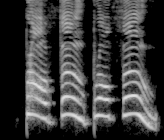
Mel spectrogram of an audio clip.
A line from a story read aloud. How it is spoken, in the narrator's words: shouted the crowd louder than ever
